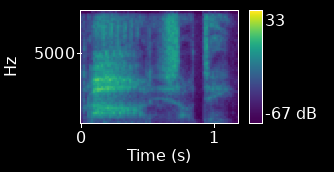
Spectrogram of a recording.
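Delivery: unvoiced-sounding real whisper, very soft; hushed aside. Real, not acted. Guest struck by his own plantation story, hushed whisper. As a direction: whisper it to yourself, weighed down.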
